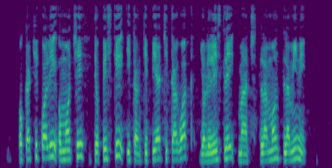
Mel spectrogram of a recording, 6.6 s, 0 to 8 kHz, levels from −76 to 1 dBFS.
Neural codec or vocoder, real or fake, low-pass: none; real; 7.2 kHz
